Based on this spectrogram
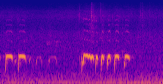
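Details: Perkutut, the zebra dove, cooing as a lure for wild birds: two short cooing notes, a soft pair, then a quick run of five rolling coos, each note brief and level, low steady hum beneath.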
